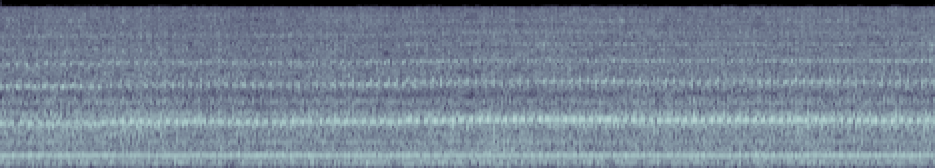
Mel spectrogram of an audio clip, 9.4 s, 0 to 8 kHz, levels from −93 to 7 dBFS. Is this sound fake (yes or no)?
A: no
